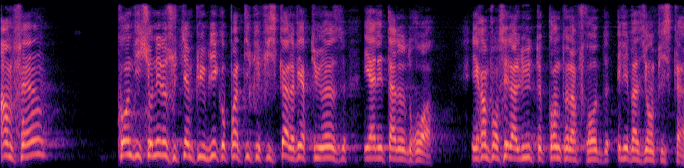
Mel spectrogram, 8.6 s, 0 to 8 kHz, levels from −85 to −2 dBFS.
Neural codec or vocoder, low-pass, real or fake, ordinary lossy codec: autoencoder, 48 kHz, 128 numbers a frame, DAC-VAE, trained on Japanese speech; 7.2 kHz; fake; none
